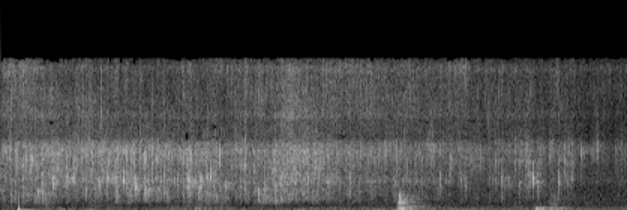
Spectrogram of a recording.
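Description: Semolina sizzling and crackling in hot desi ghee in a frying pan, just poured in to be roasted. A low knock comes at the very start.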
